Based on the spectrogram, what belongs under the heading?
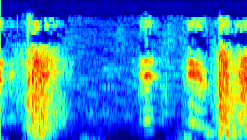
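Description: A locked door being broken down: a heavy crash, then a sharper knock and two more loud, splintering bangs in an irregular rhythm, with no talking.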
